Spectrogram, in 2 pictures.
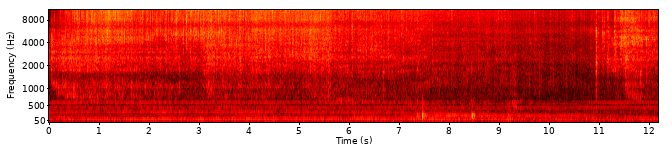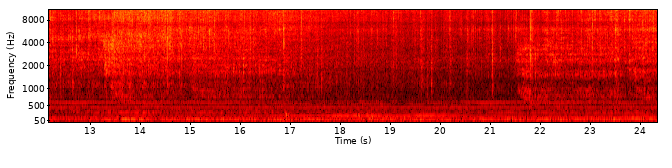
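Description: Paddu batter frying in a hot paddu pan, a steady close sizzle and crackle that runs the whole time with no talk, briefly softening partway through before picking back up.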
